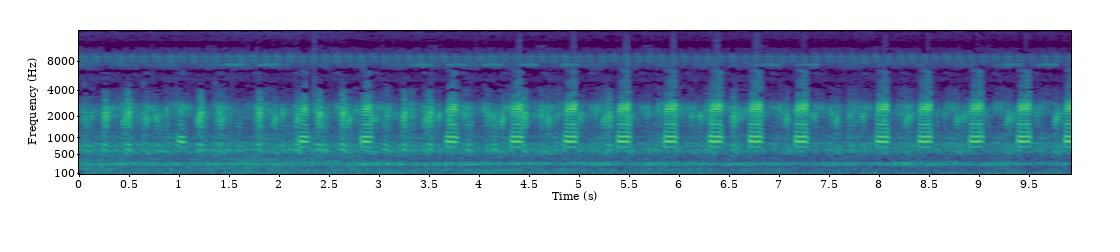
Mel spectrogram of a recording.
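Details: Frogs croaking loudly, with one strong, harsh, ringing call repeated about every half second or so above a softer chorus of similar croaks, all over a steady high hiss and a low hum.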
